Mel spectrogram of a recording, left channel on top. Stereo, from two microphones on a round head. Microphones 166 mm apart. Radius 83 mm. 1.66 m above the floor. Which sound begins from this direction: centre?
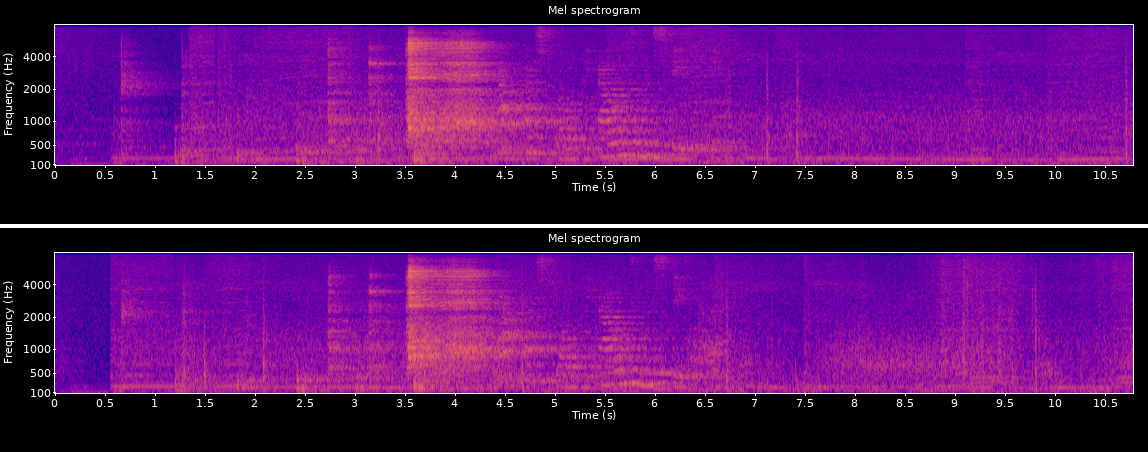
Ticking, at 2.7 s.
